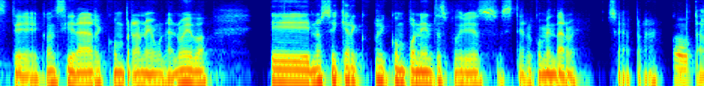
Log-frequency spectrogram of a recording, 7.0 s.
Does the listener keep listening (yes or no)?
no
